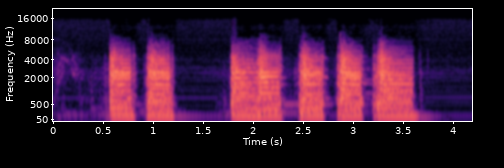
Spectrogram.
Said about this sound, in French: Et au niveau du logiciel, là, le réglage de réverb qui est ici, il est sur mute, donc j'ai pas de réverb. Donc, quand je vais plaquer un accord, on va avoir quelque chose de très très sec.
